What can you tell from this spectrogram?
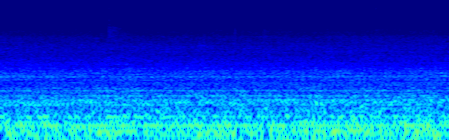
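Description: Steady engine and tyre-on-road noise of a car driving along, heard inside the cabin as a low, even rumble.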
